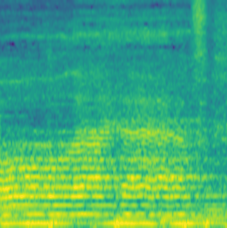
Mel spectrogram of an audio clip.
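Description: Slow worship music: one long sung note held steady over a sustained instrumental backing, breaking off near the end.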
